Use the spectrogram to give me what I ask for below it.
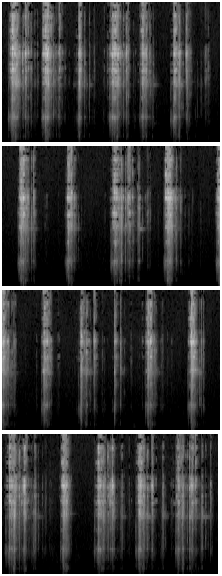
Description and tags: Keys rustling sounds.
